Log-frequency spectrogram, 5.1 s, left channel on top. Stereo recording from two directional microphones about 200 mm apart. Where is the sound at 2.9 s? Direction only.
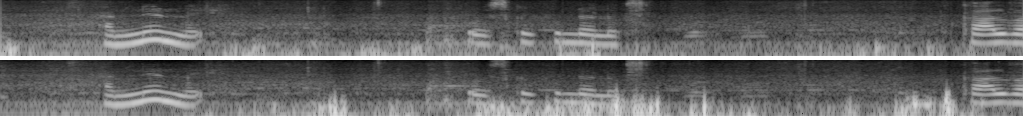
10° left (ahead or behind).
